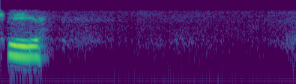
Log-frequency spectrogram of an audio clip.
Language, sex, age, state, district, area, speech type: Dogri, female, 30-45, Jammu and Kashmir, Reasi, rural, conversation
